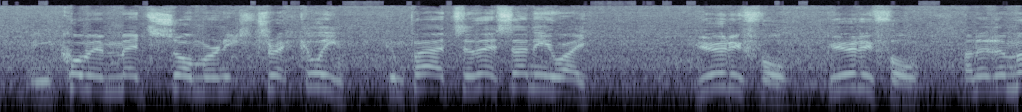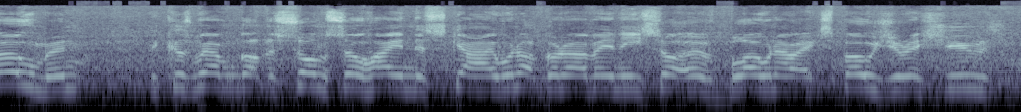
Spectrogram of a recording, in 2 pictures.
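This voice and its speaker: Very fast speech over noticeable background noise. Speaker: vlogger. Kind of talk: outdoor vlog chat. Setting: outdoors by a waterfall. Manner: loud. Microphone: camera mic with DIY muffler.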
